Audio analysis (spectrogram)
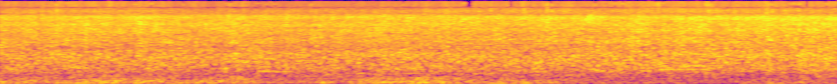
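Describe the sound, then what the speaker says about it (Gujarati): Steady rain pours down close by as a dense, even hiss that holds for the whole stretch, with no clear voices over it. "ભાઈ વરસાદ તો જો હજુ વરસાદ ચાલુ જ છે"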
